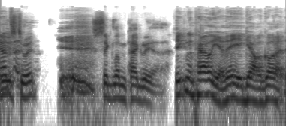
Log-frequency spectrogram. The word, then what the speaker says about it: Sciglimpaglia: How do you pronounce it? I'm used to it. Sciglimpaglia. Sciglimpaglia.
